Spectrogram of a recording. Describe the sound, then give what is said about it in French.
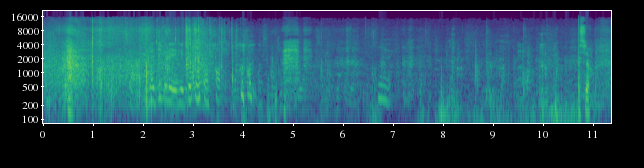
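Pigs grunting and squealing at feeding time as they are given ground cereal feed, a dense overlapping chorus with clattering and shuffling throughout, plus occasional sharp squeals. “Donc là, les cochons.”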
